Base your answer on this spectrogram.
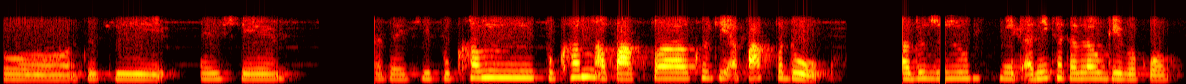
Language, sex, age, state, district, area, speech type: Manipuri, female, 30-45, Manipur, Kangpokpi, urban, conversation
